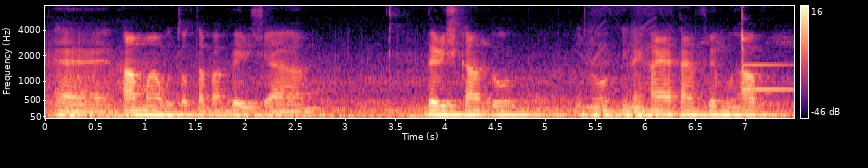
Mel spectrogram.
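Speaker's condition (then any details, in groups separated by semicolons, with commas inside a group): No condition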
